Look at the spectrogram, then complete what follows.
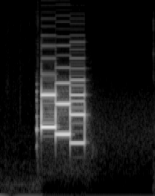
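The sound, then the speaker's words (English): A mobile phone message alert rings out: a short, bright electronic jingle of three stepped tones, clear, then silence before the jingle starts again at the end. No one speaks. “What's that? Is it your mobile phone? Oh, yes, it is.”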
